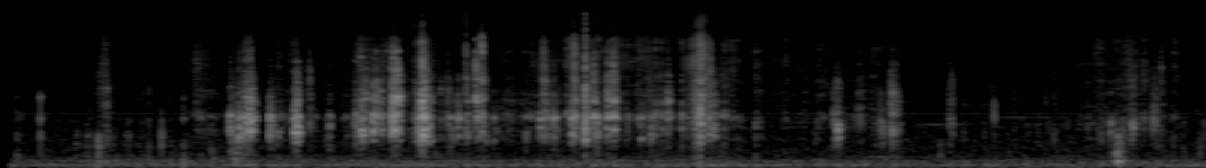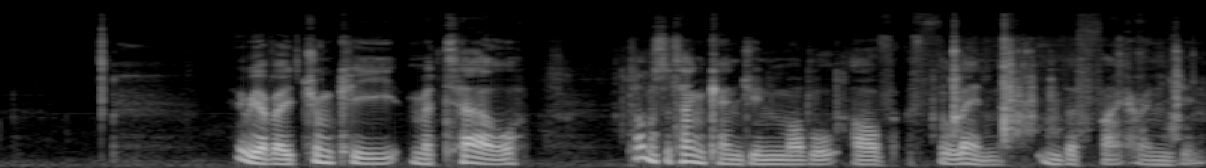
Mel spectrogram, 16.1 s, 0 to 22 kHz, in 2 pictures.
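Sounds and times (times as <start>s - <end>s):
handling clicks and scrapes: 0.6s - 7.9s, 13.3s - 16.0s.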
